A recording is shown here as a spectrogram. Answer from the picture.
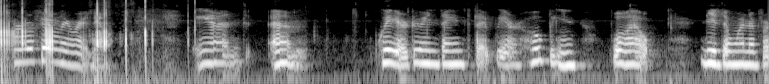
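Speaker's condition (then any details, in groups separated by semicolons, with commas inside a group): Cerebral palsy; able to talk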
